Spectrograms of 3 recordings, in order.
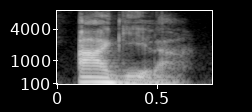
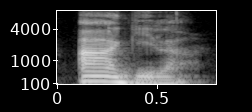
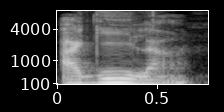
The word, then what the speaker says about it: águila: We have an accent on the first A, so we pronounce it águila, águila, not águila, águila.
